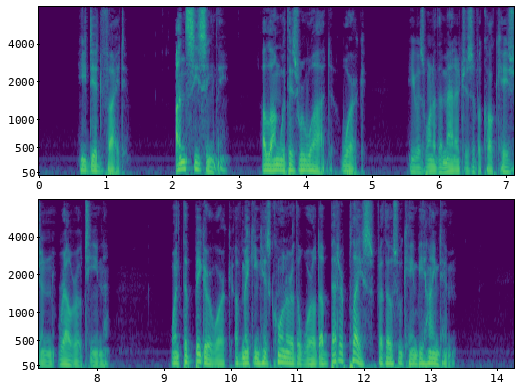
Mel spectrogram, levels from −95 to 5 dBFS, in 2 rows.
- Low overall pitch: Yes, very low, 85 Hz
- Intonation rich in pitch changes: No, average, 4.7 semitones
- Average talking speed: Yes, average, 165 wpm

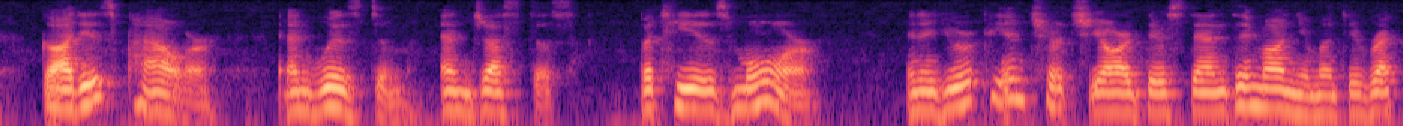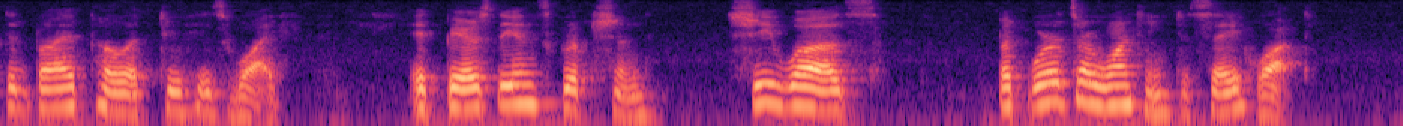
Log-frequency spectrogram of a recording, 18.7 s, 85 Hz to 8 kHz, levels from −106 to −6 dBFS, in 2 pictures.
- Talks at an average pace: No, slow, 125 wpm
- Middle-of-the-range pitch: Yes, medium, 155 Hz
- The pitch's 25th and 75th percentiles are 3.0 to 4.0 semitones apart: Yes, average, 3.7 semitones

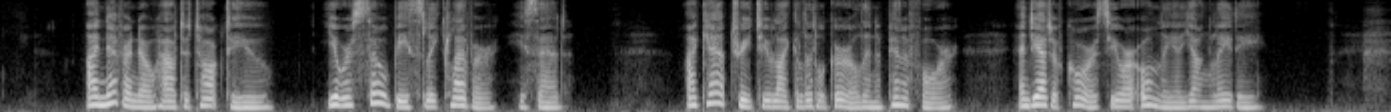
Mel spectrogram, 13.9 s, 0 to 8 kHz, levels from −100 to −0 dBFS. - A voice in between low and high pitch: Yes, medium, 160 Hz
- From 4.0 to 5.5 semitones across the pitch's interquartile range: Yes, average, 5.1 semitones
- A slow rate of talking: No, average, 155 wpm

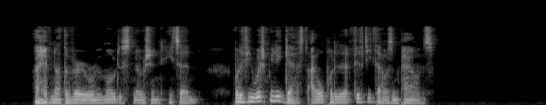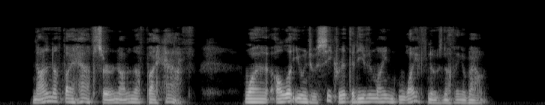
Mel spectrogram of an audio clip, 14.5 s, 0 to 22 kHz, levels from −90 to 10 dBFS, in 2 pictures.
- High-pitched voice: No, low, 110 Hz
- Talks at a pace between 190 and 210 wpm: Yes, average, 195 wpm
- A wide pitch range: No, average, 3.6 semitones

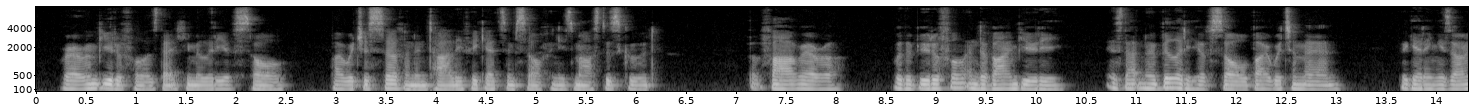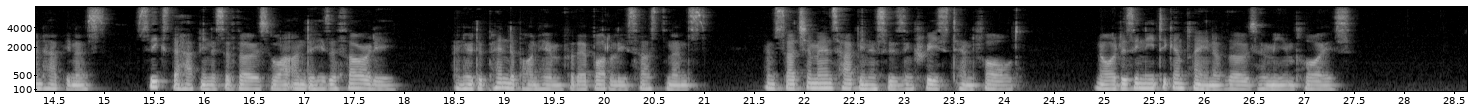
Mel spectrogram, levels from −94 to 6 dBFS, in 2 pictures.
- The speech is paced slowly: No, average, 165 wpm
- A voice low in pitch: Yes, low, 105 Hz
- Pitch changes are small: Yes, narrow, 2.0 semitones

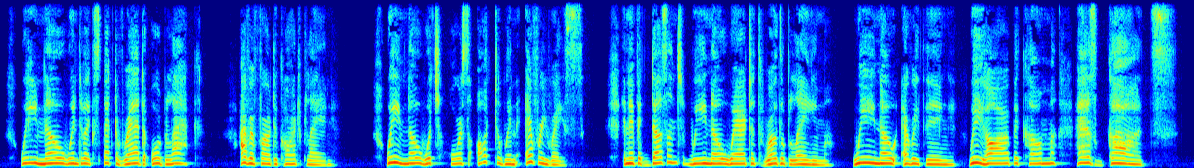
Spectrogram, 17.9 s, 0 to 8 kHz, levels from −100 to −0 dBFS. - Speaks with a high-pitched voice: Yes, high, 230 Hz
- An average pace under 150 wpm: Yes, slow, 135 wpm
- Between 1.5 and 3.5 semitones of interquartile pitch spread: Yes, average, 2.9 semitones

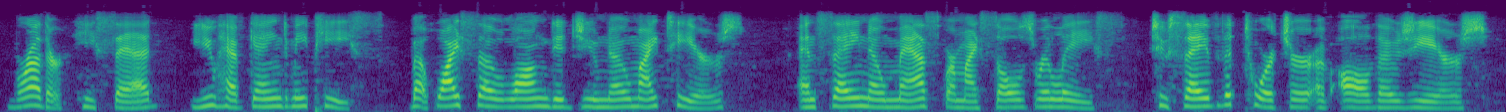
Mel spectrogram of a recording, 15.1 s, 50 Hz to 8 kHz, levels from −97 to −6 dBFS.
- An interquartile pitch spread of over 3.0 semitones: No, narrow, 2.6 semitones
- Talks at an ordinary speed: No, slow, 130 wpm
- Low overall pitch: No, high, 195 Hz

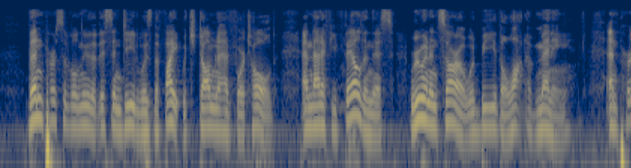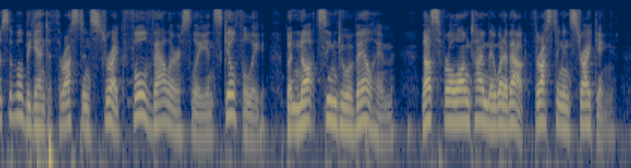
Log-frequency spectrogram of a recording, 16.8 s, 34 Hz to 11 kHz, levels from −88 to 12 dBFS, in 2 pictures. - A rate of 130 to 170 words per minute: No, fast, 205 wpm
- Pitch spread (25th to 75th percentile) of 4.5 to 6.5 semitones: Yes, average, 5.2 semitones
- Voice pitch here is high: No, medium, 140 Hz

